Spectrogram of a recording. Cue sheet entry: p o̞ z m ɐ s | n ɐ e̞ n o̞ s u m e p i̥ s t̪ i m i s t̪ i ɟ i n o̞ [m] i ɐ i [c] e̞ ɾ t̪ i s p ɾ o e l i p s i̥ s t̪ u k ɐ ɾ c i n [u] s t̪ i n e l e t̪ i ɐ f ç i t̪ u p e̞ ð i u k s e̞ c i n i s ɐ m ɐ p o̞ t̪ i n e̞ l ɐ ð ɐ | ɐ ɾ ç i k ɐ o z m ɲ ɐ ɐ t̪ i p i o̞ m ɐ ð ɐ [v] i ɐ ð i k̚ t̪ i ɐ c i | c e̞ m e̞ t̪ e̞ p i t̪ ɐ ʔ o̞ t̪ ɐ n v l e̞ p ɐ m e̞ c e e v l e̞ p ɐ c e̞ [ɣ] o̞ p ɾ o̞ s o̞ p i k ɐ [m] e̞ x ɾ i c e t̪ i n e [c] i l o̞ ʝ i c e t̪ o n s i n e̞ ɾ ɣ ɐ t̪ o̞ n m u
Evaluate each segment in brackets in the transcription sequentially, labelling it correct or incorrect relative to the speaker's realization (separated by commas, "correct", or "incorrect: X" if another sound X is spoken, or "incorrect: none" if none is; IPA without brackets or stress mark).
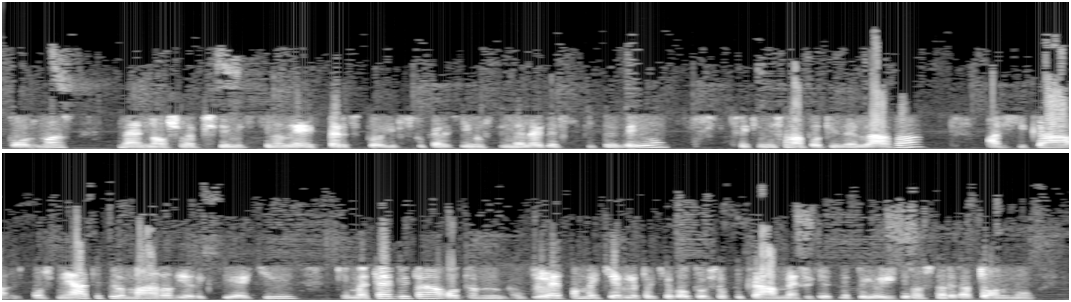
incorrect: n, incorrect: p, correct, incorrect: ð, correct, correct, incorrect: p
